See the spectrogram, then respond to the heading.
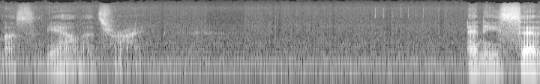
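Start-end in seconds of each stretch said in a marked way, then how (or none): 0.3-1.0 whispered yes, barely voiced; hushed reply. Retelling his answer to the older gentleman, whispered. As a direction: answer under your breath, half-embarrassed.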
